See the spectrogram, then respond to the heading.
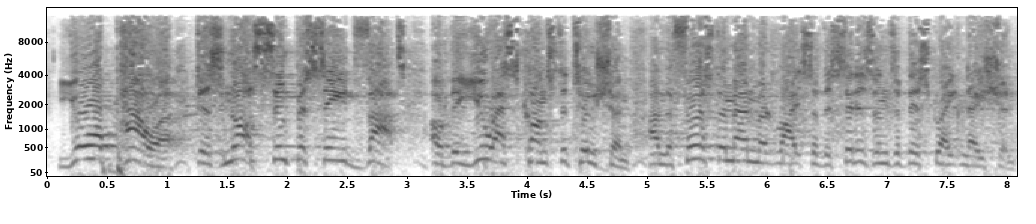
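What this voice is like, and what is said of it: British accent. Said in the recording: “somebody with a British accent”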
